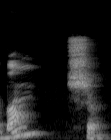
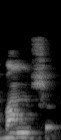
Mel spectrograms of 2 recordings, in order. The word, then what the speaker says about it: বংশ: রয়েছে, তাহলে কি হবে, অন্ত অ এর উচ্চারণ ও এর মতো, বংশ।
